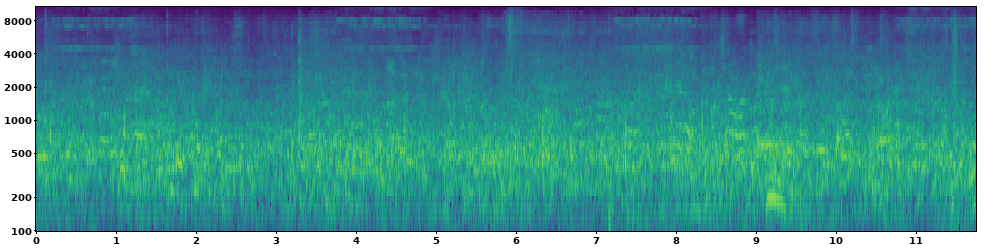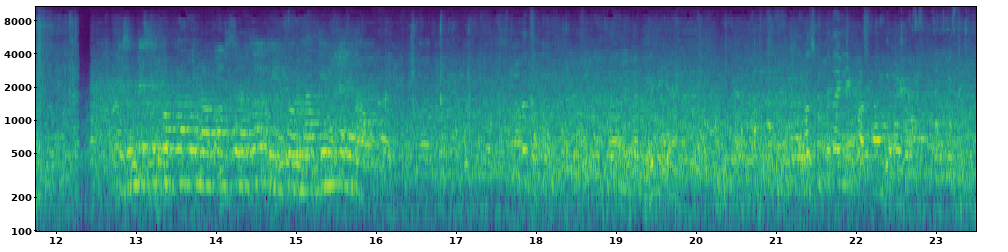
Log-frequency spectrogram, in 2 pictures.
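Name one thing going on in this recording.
A crowd of men murmurs and talks in a large echoing hall.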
